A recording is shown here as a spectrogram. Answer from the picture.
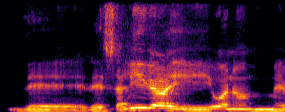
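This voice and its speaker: This is a man's voice. It has a medium pitch. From Argentina, Córdoba province. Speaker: former footballer. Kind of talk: interview. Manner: hesitant, many fillers.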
